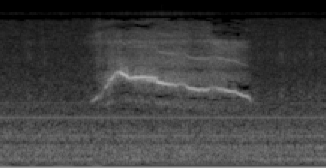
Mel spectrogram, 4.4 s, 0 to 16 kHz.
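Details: Mature Verreaux's eagle owl (giant eagle owl) at Djuma on 31 March 2008, uttering a hungry call like a young bird begging food: one long, thin whistle of about two seconds, rising briefly then sliding gradually lower, against light background hiss.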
